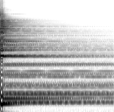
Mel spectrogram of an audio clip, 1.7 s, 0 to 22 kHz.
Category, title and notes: Instrument samples > Percussion
ride bell 1 long
I shortened the duration. It's a perfect ridebell for music! sustain-ride, bellride ridebell ride bell cymbal cymbals metal metallic ride-cymbal, time-cymbal, steady-cymbal rhythm-cymbal, pulse-cymbal, groove-cymbal heavy-ride, light-ride, jazz-ride, ping-ride, crash-ride washy washy-cymbal dry-ride overtone-ride metal metallic death death-metal rock jazz heavy cymbal-bell, dome, center-spot bright-zone, accent-point, strike-zone ping-zone, high-tone-area, chime zone ping clang chang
